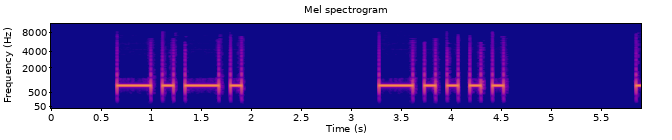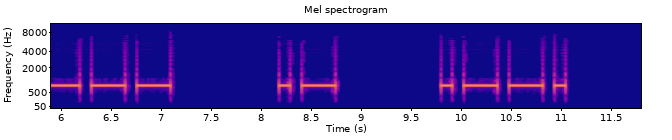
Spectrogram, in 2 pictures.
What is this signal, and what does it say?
Morse code, heard as a keyed tone, about 10 wpm, spaced as for 5 wpm, 800 Hz. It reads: C6OAP
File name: LEZIONI / 9 286 ws 10wpm 4032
